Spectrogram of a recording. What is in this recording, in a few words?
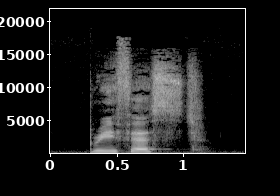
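"briefest", US English; pronunciations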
